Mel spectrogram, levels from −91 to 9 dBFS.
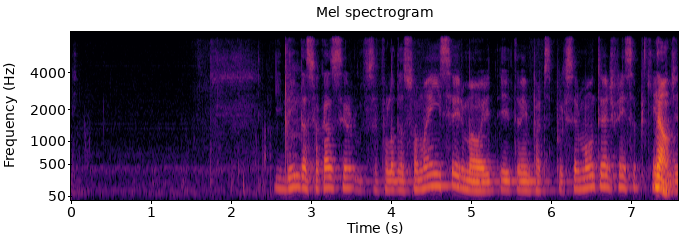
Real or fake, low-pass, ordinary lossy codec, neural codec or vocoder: real; 7.2 kHz; none; none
